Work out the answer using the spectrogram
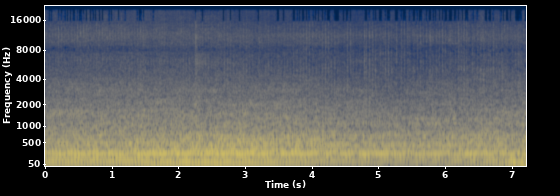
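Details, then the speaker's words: Curbside Craftsman push mower that would not start after hitting something, refilled with gas: a steady, even single-cylinder drone with no misses or knocks, holding speed smoothly; it runs well. "Runs good. Just need to tighten up some of the hardware on the handle, but other than that, give it a bath and send it on its way."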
